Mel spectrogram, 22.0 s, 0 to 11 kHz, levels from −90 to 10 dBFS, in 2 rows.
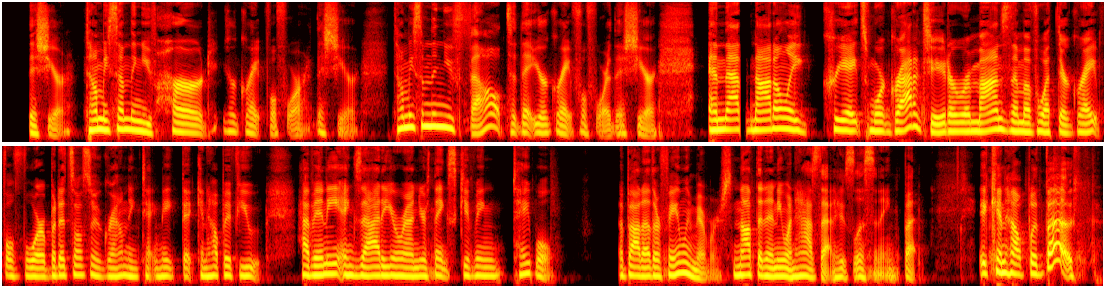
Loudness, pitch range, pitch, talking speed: -17 LUFS, 160-190 Hz, 170 Hz, 200 wpm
